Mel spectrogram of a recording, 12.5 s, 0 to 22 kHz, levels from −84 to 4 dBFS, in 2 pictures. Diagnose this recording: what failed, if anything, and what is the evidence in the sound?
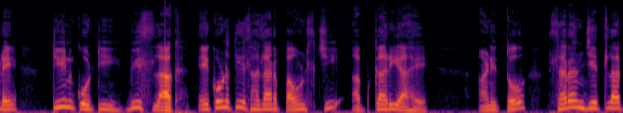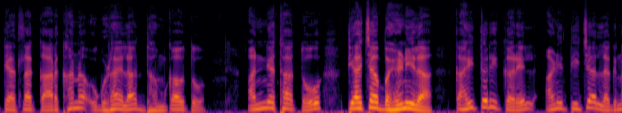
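A sudden gain jump of about 6 dB hits the speech at 1.64–1.96 s and again at 9.37–10.54 s, just after "धमकावतो अन्यथा". Speech and noise floor step together, showing as a square-edged envelope step and full-band spectrogram brightening, likely an unramped digital gain change in the driver.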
